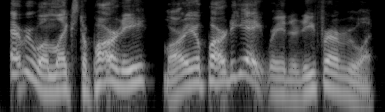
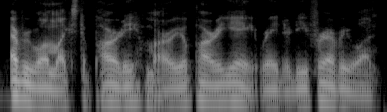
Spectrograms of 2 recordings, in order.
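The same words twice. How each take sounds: First: It is read with raised, salesy energy. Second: It is read in a cool, relaxed way. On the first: It pushes to sell more units. "you bring up the energy" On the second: It stays out of the way of the ad. "the cool laid back one"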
